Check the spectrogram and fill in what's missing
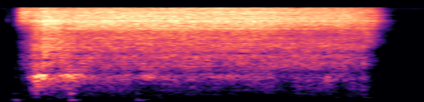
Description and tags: The sound of an aerosol can being used, can be used to simulate steam.
Aerosol, deodorant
